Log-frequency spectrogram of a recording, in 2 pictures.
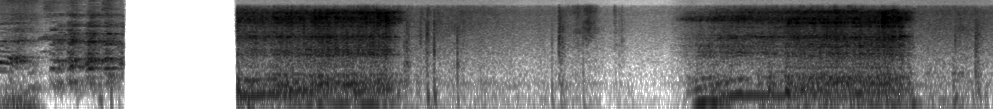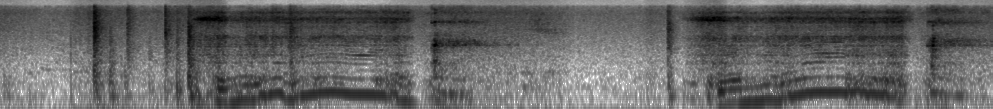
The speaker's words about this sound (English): I recorded audio of you snoring very loud.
